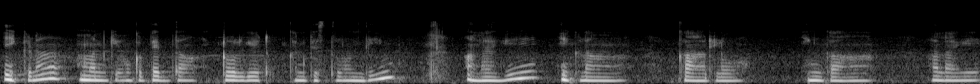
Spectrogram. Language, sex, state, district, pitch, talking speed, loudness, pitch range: Telugu, female, Andhra Pradesh, Annamaya, 185 Hz, 75 wpm, -18 LUFS, 175-200 Hz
